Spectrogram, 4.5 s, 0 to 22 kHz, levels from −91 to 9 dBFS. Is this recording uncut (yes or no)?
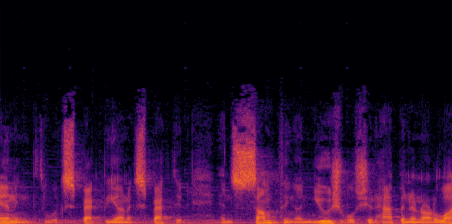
yes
